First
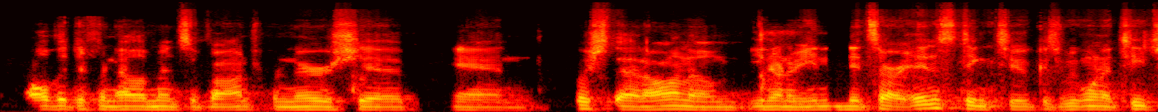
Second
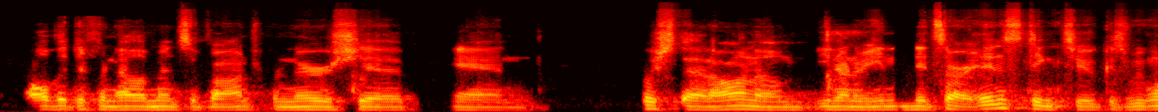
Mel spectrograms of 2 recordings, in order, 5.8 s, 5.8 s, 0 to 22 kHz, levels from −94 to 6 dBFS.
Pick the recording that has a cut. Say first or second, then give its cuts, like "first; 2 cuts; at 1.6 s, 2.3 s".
first; 1 cut; at 2.8 s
